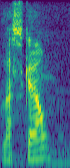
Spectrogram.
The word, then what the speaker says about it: Lascaux: Yeah, and we've also included our first trip in the Dordogne, which was up to, how do you pronounce it? Lascaux.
